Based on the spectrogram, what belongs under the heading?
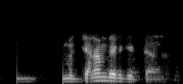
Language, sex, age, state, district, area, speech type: Telugu, male, 45-60, Andhra Pradesh, Bapatla, rural, conversation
